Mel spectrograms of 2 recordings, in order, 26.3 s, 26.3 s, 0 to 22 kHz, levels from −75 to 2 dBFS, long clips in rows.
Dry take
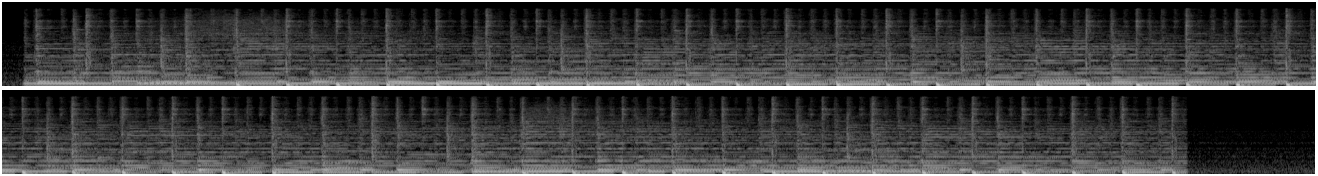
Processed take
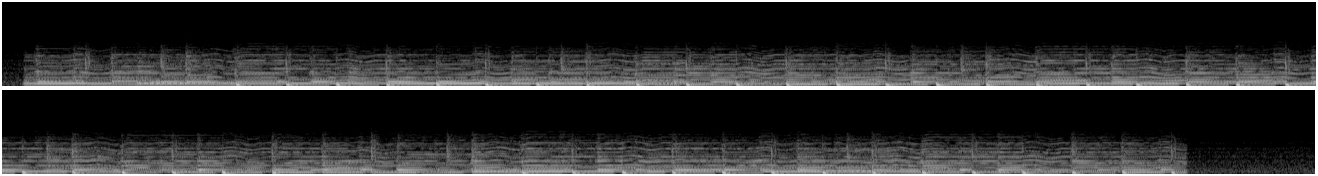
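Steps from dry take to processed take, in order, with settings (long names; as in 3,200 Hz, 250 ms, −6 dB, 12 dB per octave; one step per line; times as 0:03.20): low-pass filter 1,400 Hz 24 dB per octave
bit-depth reduction 12 bits, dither none
wow of a warped record 45 rpm, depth 100 cents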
